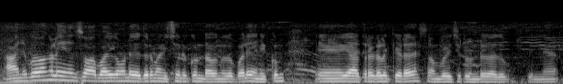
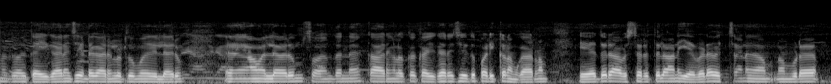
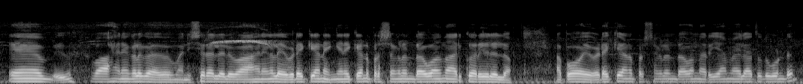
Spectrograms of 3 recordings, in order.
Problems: background sounds at intervals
